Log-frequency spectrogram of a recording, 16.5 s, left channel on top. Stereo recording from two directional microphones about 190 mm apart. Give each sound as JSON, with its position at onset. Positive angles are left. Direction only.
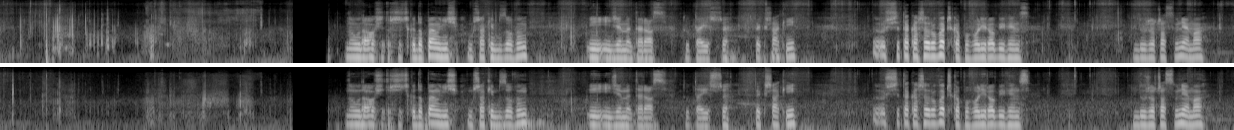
{"t": 4.6, "sound": "speech", "side_deg": -5}
{"t": 11.6, "sound": "speech", "side_deg": 0}
{"t": 15.1, "sound": "speech", "side_deg": -20}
